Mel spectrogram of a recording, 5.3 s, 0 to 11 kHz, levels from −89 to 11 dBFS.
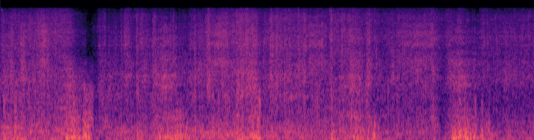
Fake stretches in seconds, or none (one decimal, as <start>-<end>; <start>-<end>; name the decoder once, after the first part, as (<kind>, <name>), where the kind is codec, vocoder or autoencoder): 0.5-1.3 (codec, SNAC)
